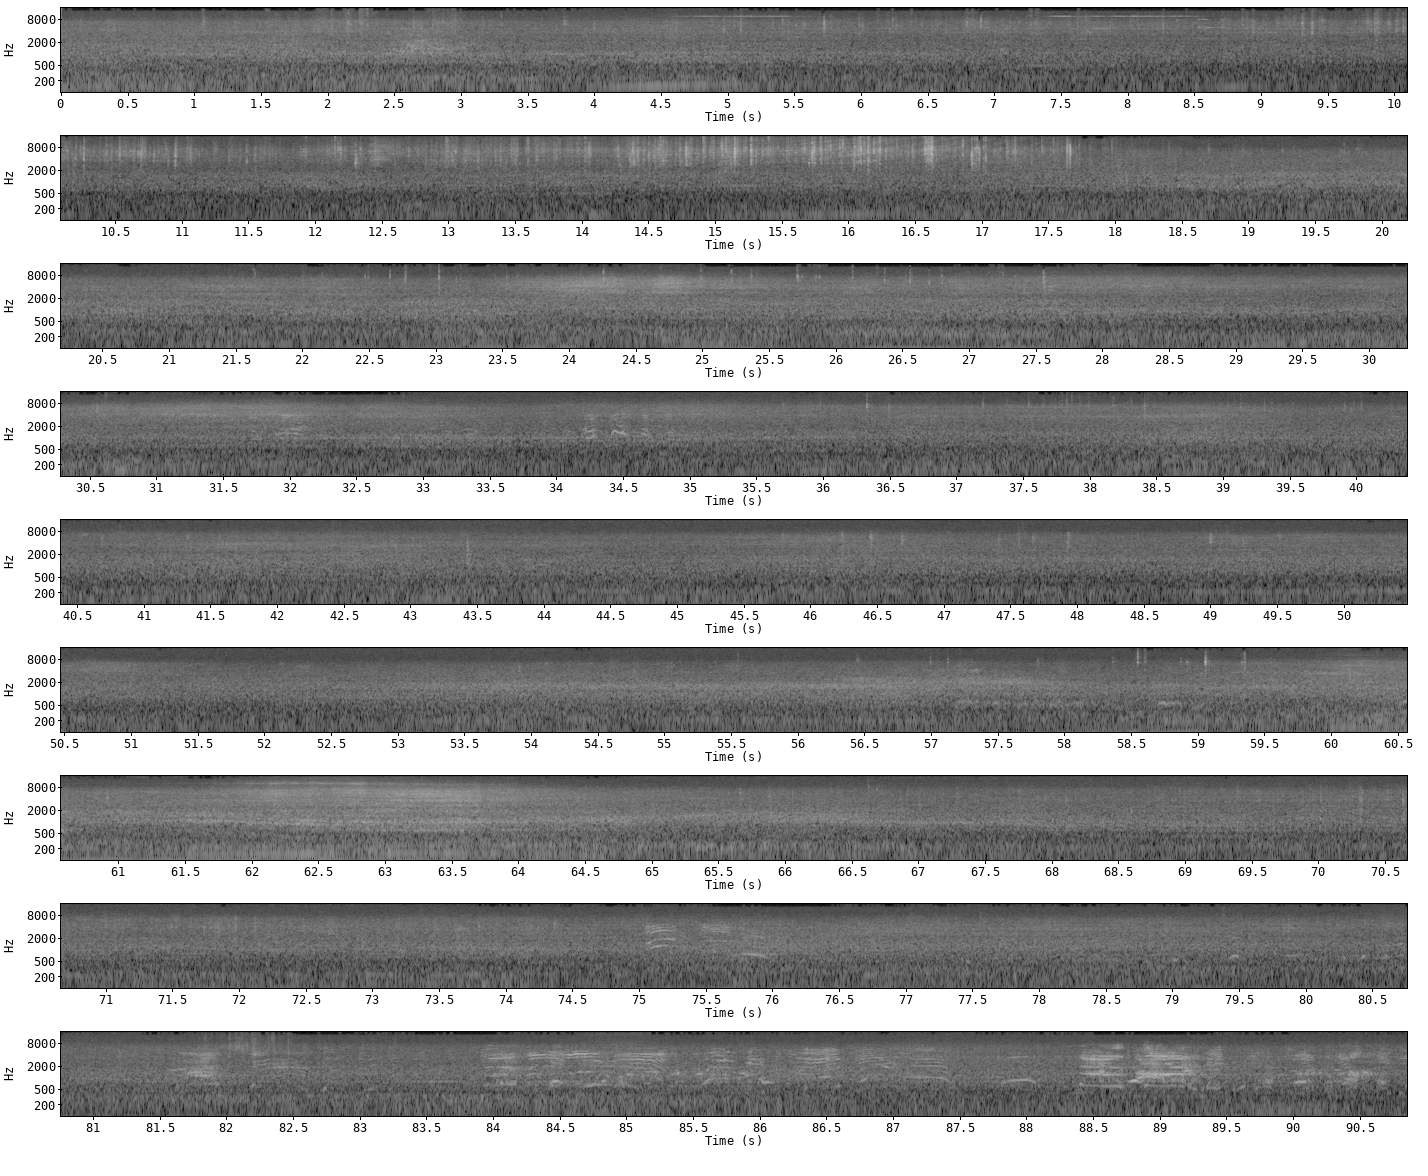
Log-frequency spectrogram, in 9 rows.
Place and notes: Rokiškis, Lithuania, evening cityscape
not so far from municipality building...policemen came asking me what I am going to do....
Panevėžio apskritis, Lietuva, 17 February 2020, 17:55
